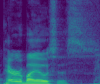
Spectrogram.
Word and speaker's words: parabiosis: can you pronounce that? – Parabiosis. – Parabiosis. Thank you. I was actually kind of curious how that was said out loud. Yeah. It has a very odd vowel structure.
